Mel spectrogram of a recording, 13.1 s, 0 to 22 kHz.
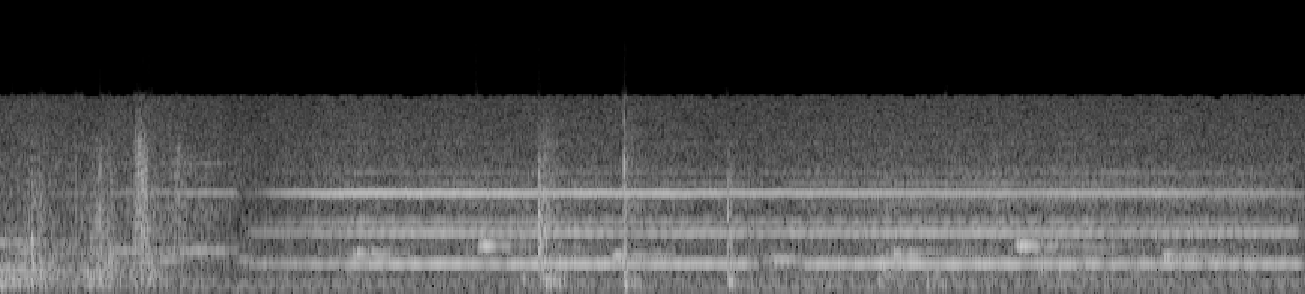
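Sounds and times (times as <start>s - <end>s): steady electronic tones: 0.0s - 13.0s.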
